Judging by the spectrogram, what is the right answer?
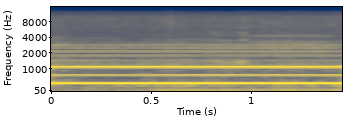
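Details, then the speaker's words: RCA 262 tube radio on the bench after replacing a burnt 1K resistor, with the second IF transformer peaked using an injected modulated tone: a steady, pure tone with clean overtones and no hum or crackle, louder; IF passing signal strongly. "Then we could do this one here. This is the second IF. It's definitely louder"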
